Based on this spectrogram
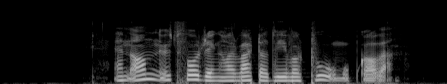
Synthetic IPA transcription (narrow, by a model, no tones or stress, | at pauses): eːnɑːnn̩ʉːt̪fɔɖɾɪŋhɑːɾʋæʈɑt̪ʋiːʋɑːʈʰuːʊ̰mʊpɡ̥ɑ̰ːʋə̰n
